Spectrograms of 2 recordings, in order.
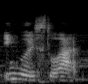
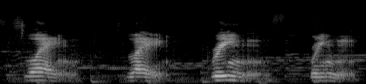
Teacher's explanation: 它基本上它没有 n 的发音，它是这个 ng 这个后声音 · Shown in: second take · ，所以你要发的时候你就要发得很好，所以一开始我们练习的时候呢，用力一点发没有关系，slang bring，就发现这舌头是翘起来的。好， bring 是带来，那再来呢， only happiness andjoy，这个 happiness 你会发现它的拼法跟着 happy 好像哦，其实它就是 happy 的名词。那我们要注意呢，这个 happiness 它是做名词用，所以这边是做这个幸福或快乐用。然后呢，它的拼法是这个 happy 后面的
